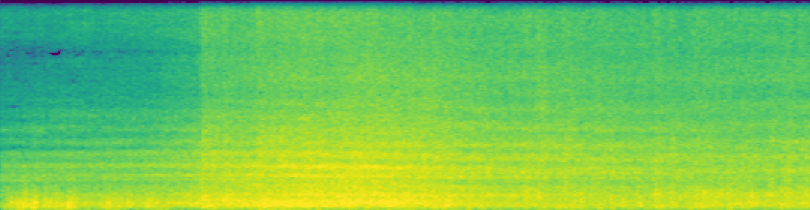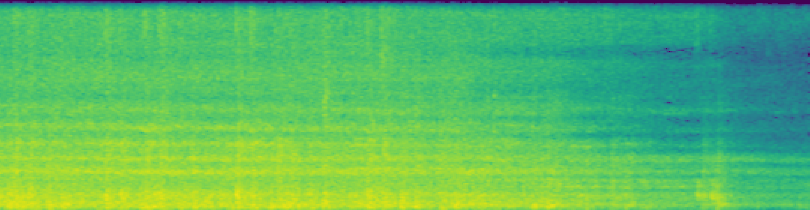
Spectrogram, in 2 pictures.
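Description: A train passing close by: its rumble and wheel noise swell to a peak a few seconds in, then fade away steadily over about ten seconds. A brief knock comes near the end.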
